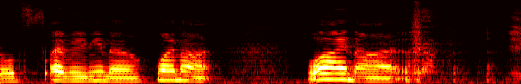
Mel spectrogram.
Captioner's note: laughs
